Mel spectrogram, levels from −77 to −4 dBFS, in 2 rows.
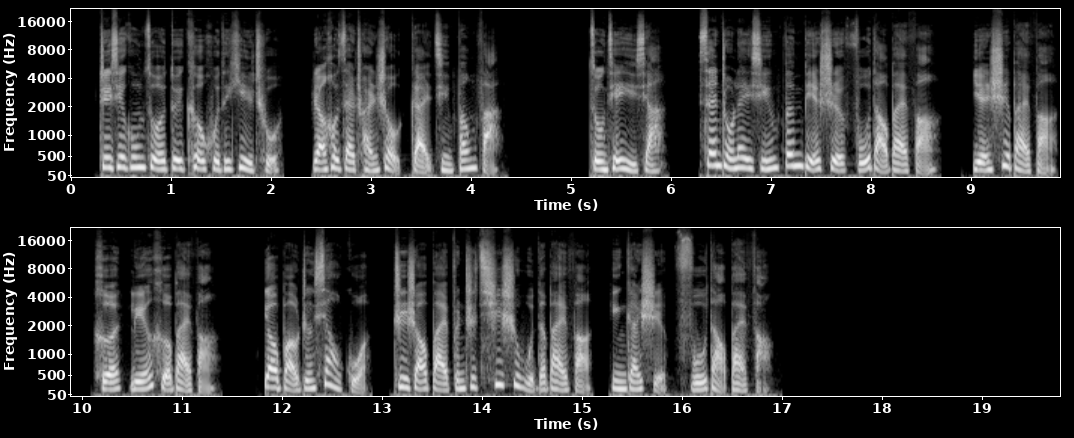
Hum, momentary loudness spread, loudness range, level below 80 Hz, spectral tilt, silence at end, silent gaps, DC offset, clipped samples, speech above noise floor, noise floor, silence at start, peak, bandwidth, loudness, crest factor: none; 8 LU; 5 LU; -46 dBFS; -4 dB/octave; 2.9 s; 5.12-5.17 s; under 0.1%; under 0.1%; over 75 dB; under -90 dBFS; 0.3 s; -4 dBFS; over 20 kHz; -15 LUFS; 12 dB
